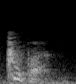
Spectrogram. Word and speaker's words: Cowper: I've written William Cowper, c o w p e r, but pronounced in those days Cooper. And I must pause for a few moments to tell you uh who Cooper was.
